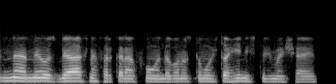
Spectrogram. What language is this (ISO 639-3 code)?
kas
